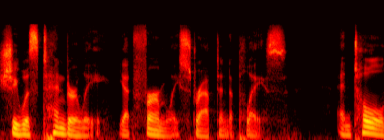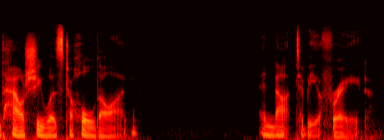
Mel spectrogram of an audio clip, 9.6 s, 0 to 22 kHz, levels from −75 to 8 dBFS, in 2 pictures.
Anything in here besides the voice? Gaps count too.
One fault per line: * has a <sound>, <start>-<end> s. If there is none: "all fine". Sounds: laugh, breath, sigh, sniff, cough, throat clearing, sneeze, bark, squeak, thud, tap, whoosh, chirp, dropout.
all fine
